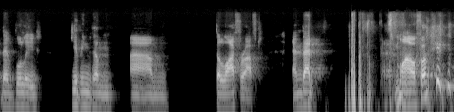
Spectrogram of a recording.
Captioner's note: giggles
